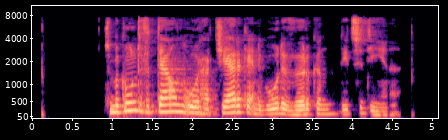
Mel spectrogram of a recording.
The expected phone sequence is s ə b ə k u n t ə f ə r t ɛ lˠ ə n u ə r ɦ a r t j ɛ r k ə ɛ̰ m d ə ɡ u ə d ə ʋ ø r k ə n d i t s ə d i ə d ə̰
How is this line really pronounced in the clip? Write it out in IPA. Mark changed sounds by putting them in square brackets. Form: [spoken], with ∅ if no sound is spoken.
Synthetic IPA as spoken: s ə b ə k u n t ə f ə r t ɛ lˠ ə n u ə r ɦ a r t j ɛ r k ə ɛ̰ [n] d ə ɡ u ə d ə ʋ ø r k ə n d i t s ə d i ə [n] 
